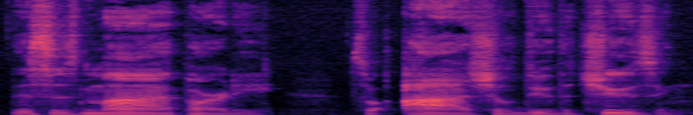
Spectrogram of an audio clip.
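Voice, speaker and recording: Guy doing bossy sly dad fox from a kids book, loves food, exclaims a lot, very animated. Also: lowish voice, a little slow, slightly rough, full character voice. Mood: commanding. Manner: exclamatory, relishing, commanding. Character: bossy, excitable father fox, cunning food-loving leader.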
